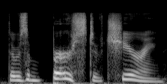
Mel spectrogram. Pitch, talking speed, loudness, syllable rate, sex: 185 Hz, 215 wpm, -19 LUFS, 5.4 syllables/s, female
